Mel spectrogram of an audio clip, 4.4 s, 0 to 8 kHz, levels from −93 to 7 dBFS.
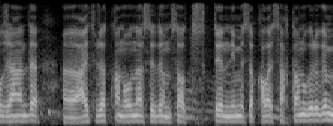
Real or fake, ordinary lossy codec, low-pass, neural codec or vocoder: real; none; 7.2 kHz; none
